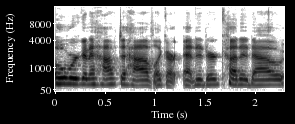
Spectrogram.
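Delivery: ordinary talk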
